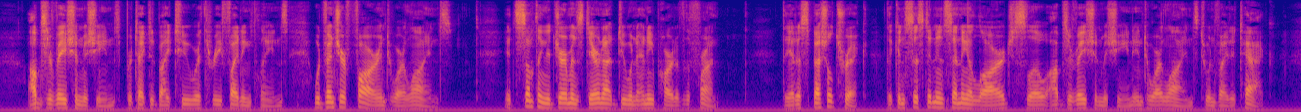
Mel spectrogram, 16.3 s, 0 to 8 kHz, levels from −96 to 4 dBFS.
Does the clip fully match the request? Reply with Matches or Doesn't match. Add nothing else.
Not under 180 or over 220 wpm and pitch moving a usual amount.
Matches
